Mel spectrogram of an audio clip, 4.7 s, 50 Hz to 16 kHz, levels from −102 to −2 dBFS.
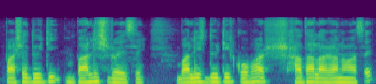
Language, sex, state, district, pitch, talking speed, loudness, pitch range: Bengali, male, West Bengal, Alipurduar, 125 Hz, 125 wpm, -17 LUFS, 120-130 Hz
